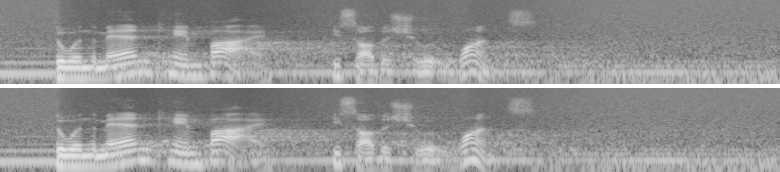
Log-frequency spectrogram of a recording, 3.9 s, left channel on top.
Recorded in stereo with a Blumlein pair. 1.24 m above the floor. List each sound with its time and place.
0.3 s a man speaking: straight ahead, 1.1 m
